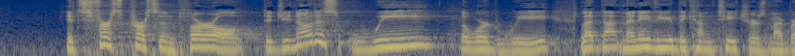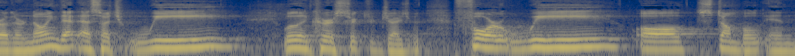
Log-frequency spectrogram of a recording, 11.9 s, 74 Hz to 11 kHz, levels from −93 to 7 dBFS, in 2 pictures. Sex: male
